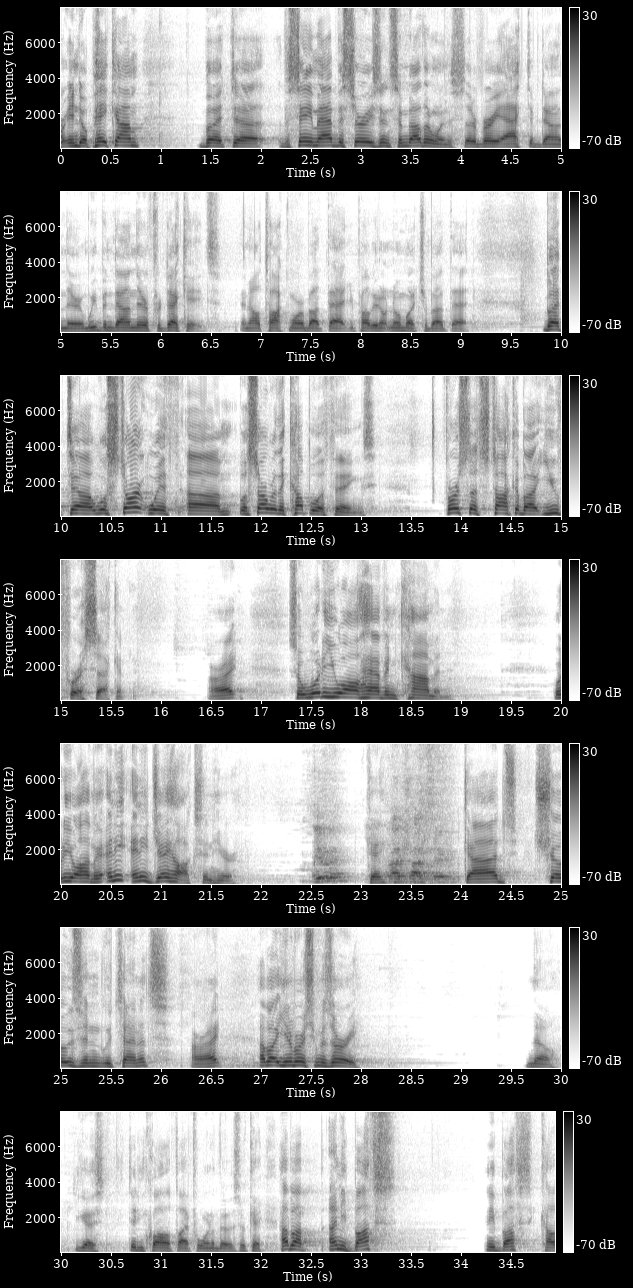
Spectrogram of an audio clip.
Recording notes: Taped during a leadership mentor session to a company of graduating Lieutenants at The Basic School (TBS). The new Lieutenants in the audience.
